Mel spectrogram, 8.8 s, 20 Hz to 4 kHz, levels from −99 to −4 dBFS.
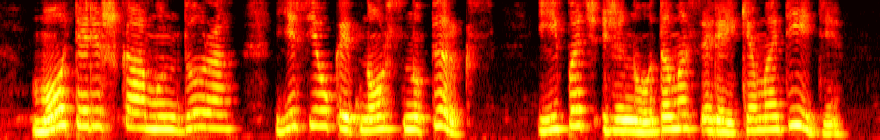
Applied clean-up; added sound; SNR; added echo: none; none; none; none.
